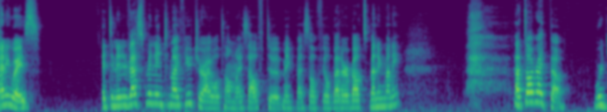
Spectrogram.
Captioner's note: sighs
